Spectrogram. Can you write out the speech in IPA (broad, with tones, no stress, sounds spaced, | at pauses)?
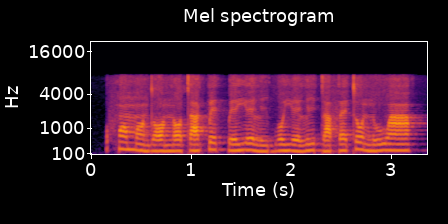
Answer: f ɔ̃˧ m ɔ̃˨ d ɔ˨ n ɔ˨ t a˨˦ k͡p e˦˨ k͡p e˨˦ j e˦˨ l i˨ b o˧ j e˨ l i˧ d a˨ f ɛ˨˦ t o˦˨ n u˨˦ w ã˦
